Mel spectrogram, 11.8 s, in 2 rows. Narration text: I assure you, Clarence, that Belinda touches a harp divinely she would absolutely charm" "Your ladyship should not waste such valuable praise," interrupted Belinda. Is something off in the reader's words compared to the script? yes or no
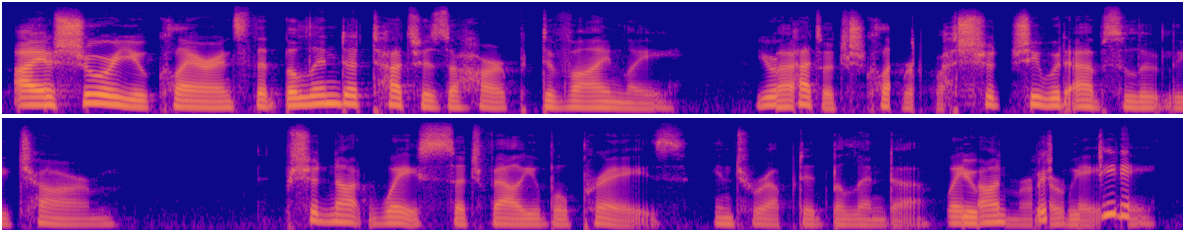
yes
